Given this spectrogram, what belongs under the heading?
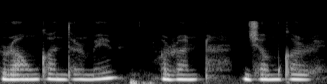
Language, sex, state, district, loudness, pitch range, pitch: Hindi, female, Arunachal Pradesh, Papum Pare, -13 LUFS, 230-235 Hz, 230 Hz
